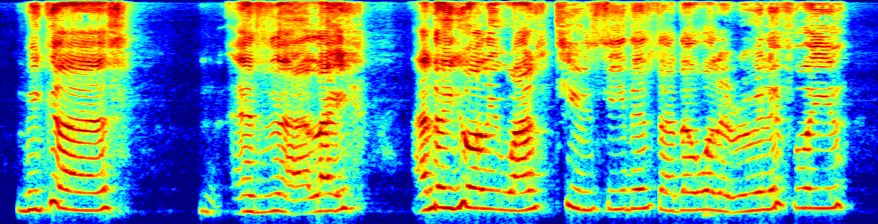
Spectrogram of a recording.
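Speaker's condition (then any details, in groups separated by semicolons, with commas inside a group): Cerebral palsy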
